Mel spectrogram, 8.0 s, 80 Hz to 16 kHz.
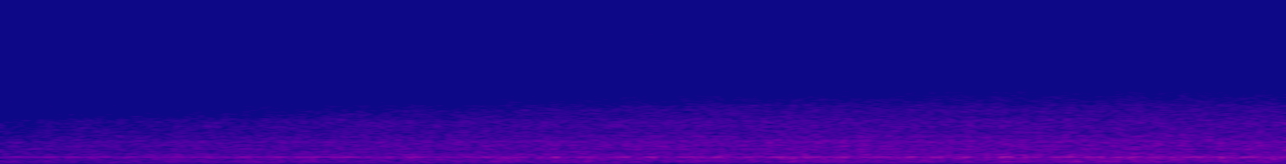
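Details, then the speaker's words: Emerson Casablanca Designer CF-2036W 36-inch plastic ceiling fan, early-mid 1980s, K-55 stack motor, two-speed, switched from low back up to high: soft steady whoosh rising as it spins up, faint even hum, no ticking, strong wind underneath; normal running. "Oh yeah, right underneath of the fan, it's just like a hurricane force wind."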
